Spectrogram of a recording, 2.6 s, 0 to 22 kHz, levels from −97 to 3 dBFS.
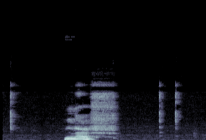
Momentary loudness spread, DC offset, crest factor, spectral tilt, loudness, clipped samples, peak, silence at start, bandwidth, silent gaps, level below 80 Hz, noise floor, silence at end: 25 LU; under 0.1%; 20 dB; -5.5 dB/octave; -19 LUFS; under 0.1%; -2 dBFS; 0.1 s; 9.4 kHz; none; -62 dBFS; -67 dBFS; 0.4 s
